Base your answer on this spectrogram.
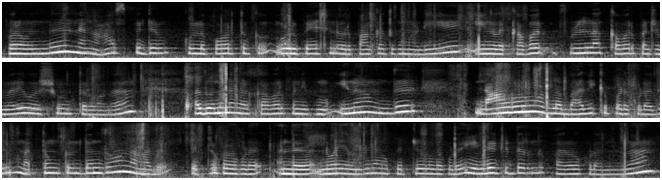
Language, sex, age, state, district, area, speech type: Tamil, female, 18-30, Tamil Nadu, Kallakurichi, rural, spontaneous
